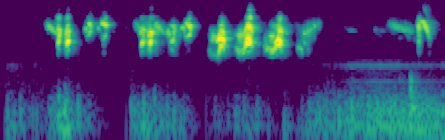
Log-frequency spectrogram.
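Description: Long-tailed Shrike giving a run of about a dozen harsh, scratchy, high chattering notes in quick uneven bursts, with a faint low rumble near the end.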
